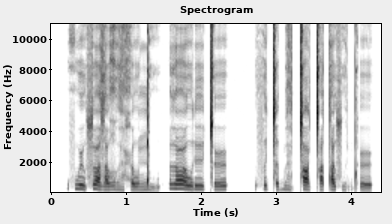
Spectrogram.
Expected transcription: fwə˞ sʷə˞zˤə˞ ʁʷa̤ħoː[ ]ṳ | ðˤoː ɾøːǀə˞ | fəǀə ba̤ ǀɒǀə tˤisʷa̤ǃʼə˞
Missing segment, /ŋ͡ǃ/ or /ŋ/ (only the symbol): ŋ͡ǃ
